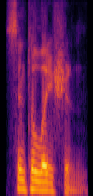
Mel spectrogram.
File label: "scintillation", American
